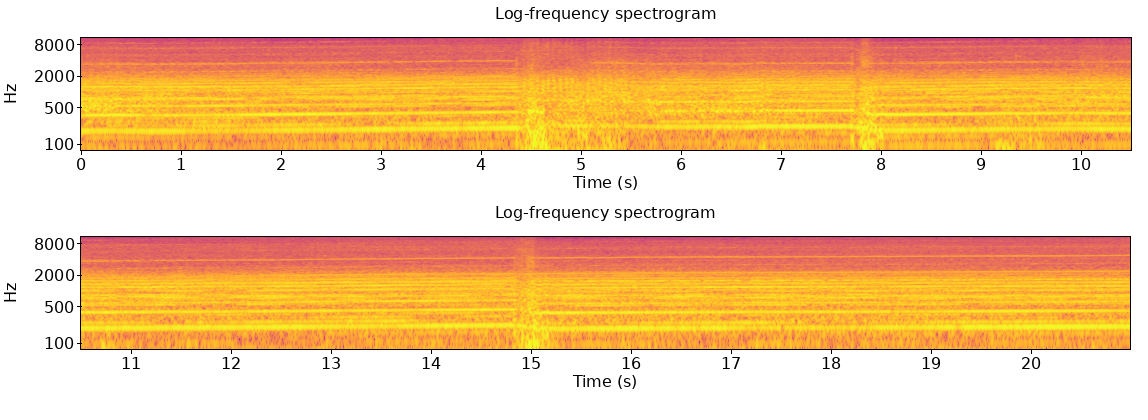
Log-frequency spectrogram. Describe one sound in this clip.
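A racing car engine roars at high revs, rising in pitch as it speeds up and dropping briefly at each gear change.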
